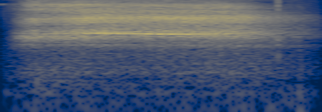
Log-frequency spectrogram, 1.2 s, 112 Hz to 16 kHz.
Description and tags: Sound generally used to to quiet people. Recorded with a tape recorder in the 1st floor of the library / CRAI Pompeu Fabra University.
campus-upf, silence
